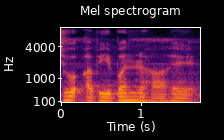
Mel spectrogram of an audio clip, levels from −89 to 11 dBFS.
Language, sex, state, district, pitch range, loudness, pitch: Hindi, male, Arunachal Pradesh, Lower Dibang Valley, 100-115 Hz, -16 LUFS, 110 Hz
